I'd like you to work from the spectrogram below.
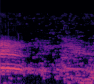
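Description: Sheep bleating in an animated cartoon scene: loud, wavering cries that are strongest at the start, then rougher, noisier bleats through the remainder of the two seconds.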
